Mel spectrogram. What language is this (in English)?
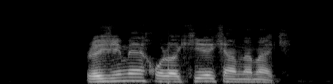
Persian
